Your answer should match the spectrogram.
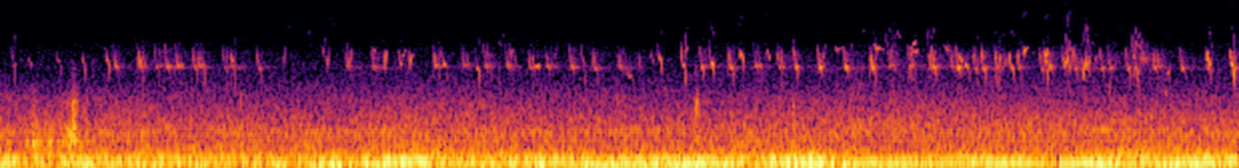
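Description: A flock of wild birds in flight calls in rapid, overlapping high-pitched chirps throughout, layered over a steady, heavy low rumble, with no one speaking.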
